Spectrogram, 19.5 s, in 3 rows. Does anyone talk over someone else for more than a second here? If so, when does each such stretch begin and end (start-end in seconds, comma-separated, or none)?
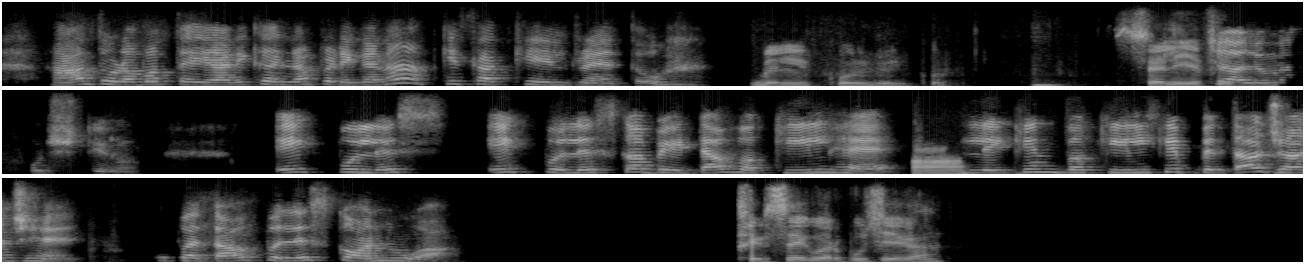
none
